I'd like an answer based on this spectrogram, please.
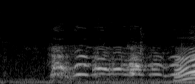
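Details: One of two dogs in Alabama gives a drawn-out, wavering tonal cry after half a second of quiet. The cry bends up and down for over a second, and a rising yelp follows at the end.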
